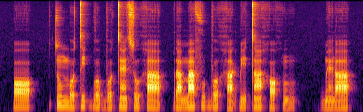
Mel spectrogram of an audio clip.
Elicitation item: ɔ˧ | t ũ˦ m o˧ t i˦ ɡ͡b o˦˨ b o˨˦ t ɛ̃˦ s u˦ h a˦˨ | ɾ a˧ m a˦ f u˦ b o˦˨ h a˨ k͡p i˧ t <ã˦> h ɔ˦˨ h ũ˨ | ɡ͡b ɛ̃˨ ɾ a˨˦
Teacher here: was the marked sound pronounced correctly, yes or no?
yes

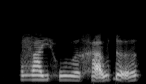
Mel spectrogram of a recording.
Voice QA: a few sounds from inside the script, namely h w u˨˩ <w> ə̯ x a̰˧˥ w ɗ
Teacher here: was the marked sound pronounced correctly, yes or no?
no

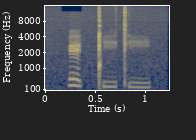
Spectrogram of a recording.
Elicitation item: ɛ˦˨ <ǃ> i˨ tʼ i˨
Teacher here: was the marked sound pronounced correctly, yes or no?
yes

